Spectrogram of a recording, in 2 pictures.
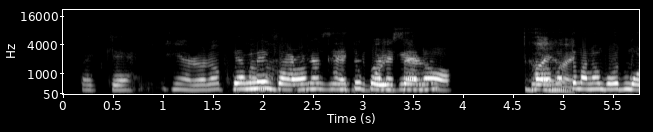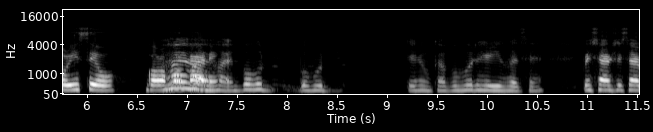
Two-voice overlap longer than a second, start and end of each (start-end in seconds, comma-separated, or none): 1.6-3.7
